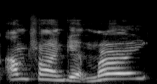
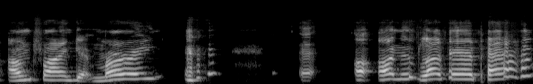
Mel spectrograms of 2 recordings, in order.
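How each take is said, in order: First: Said in the usual way. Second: Fake Saint Louis accent. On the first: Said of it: "I'm gonna say it in my fake country a". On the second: Shown as a demonstration. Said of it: "my fake Saint Louis, Missouri accent".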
